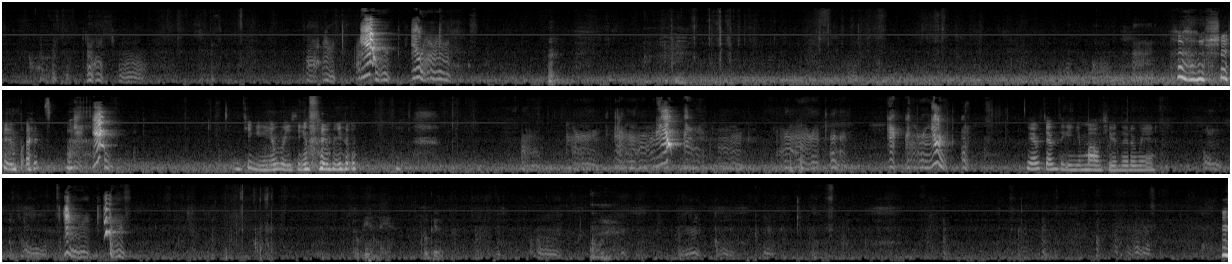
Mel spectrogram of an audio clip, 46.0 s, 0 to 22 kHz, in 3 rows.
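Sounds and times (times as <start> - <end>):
puppy yipping and barking: 4.4 - 5.6, 16.5 - 16.8, 23.0 - 24.2, 26.4 - 27.5, 31.4 - 32.3.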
